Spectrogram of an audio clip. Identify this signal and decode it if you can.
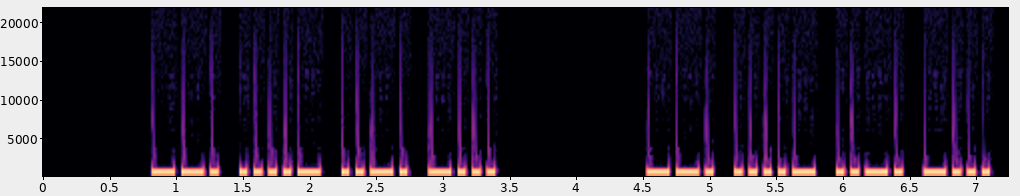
Morse code, heard as a keyed tone, about 22 wpm, 700 Hz. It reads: G4FB G4FB
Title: DXCC-100 Call Signs - 4 Characters - Repeated 2x - 22wpm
